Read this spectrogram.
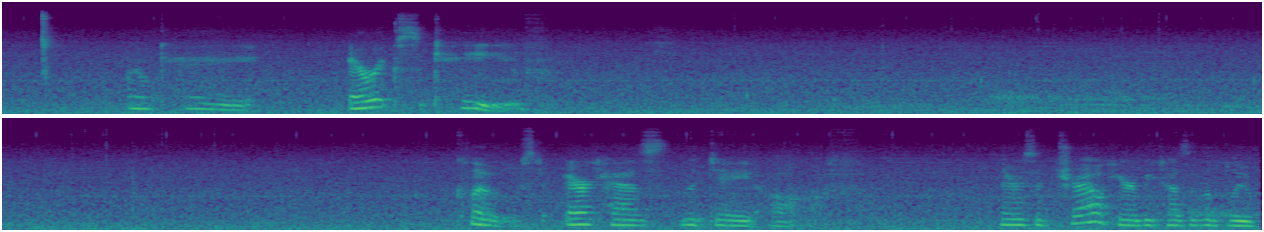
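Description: A young woman talks casually and close to a microphone, in short bursts.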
